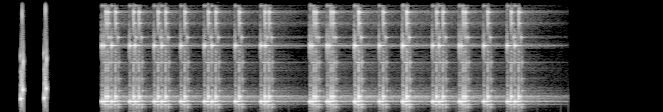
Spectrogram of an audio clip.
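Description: Quick chiming tinkles ring out in a rapid run.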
